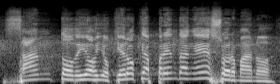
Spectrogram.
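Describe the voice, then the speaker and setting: A man preaching a fervent sermon, often calling his listeners brother and raising his voice near to a shout at times. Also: very high-pitched, lively intonation, normal speed, slight background noise. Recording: long reverb of a hall.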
